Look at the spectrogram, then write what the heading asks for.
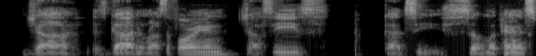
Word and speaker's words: Jahsee: embrace it, but like people say it wrong all the time when they see it, even though it's phonetic, Jahsee, Jahsee.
